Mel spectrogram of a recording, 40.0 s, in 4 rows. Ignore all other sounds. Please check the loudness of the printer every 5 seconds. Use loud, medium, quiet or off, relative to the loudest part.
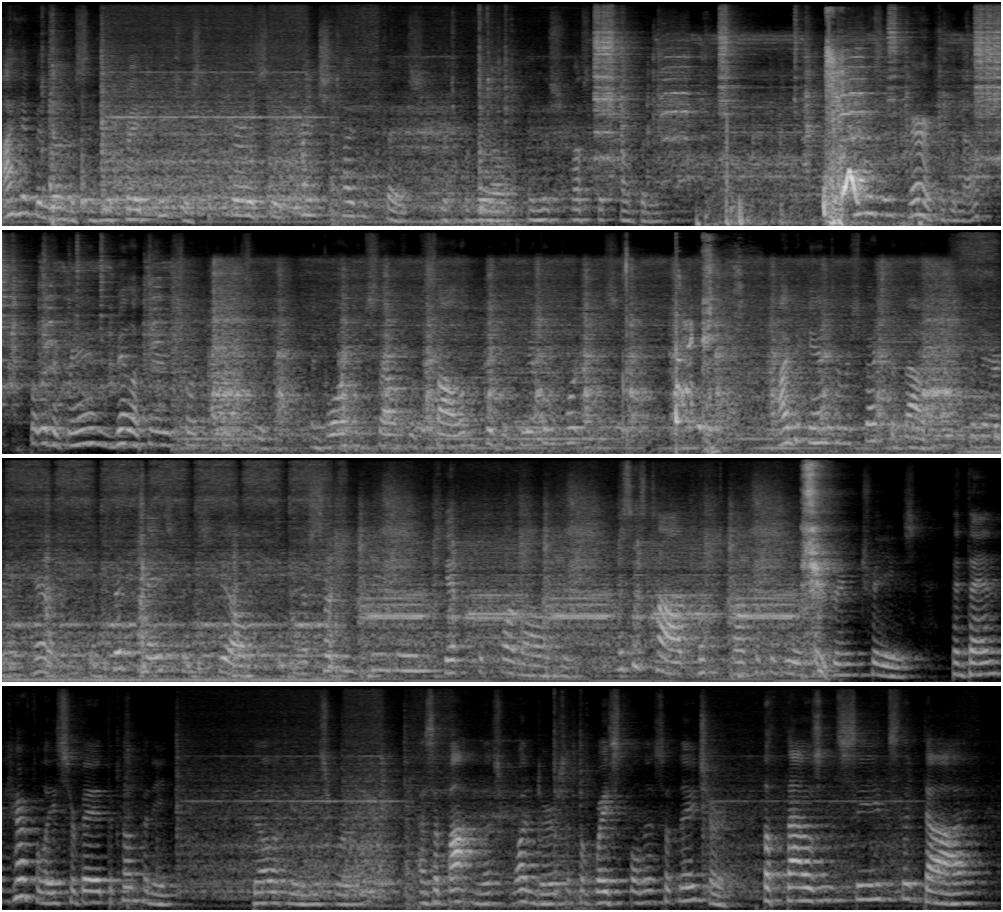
loud, loud, loud, loud, loud, loud, medium, quiet.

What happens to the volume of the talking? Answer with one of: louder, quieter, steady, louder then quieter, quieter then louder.
steady.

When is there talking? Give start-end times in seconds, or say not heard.
0.0-6.7, 8.5-16.2, 17.8-31.7, 32.5-39.8.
